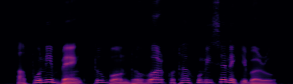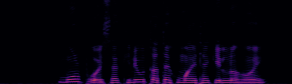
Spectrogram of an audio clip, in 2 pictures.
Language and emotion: Assamese, sad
